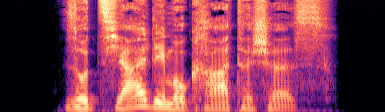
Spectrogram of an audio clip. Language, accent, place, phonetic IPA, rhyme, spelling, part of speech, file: German, Germany, Berlin, [zoˈt͡si̯aːldemoˌkʁaːtɪʃəs], -aːldemokʁaːtɪʃəs, sozialdemokratisches, adjective, De-sozialdemokratisches.ogg
- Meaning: strong/mixed nominative/accusative neuter singular of sozialdemokratisch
